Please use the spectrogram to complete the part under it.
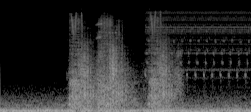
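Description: A game's interface whooshes twice as a results panel opens.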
